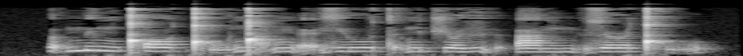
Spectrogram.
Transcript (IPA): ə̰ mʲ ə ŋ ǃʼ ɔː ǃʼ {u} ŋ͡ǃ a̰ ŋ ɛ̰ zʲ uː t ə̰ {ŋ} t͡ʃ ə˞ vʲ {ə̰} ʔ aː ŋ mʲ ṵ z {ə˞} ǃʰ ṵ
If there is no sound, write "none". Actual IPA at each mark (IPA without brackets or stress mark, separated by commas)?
ṵ, ŋ, ə̰, ə˞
